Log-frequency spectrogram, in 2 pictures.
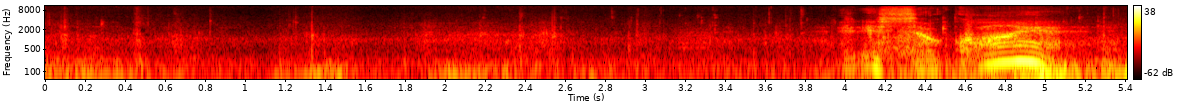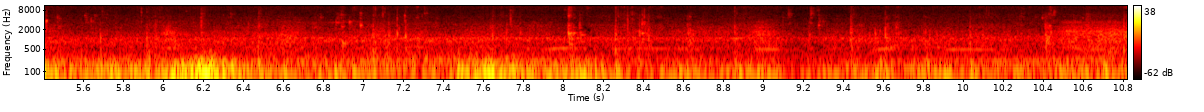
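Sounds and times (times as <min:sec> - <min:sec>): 
speech: 0:04.1 - 0:05.3
dove cooing: 0:07.8 - 0:10.8.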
